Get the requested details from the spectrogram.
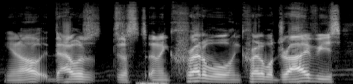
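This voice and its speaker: A man's voice: mid-range voice, moderate pace, bright, forceful tone, clear, resonant tone. A man giving live sim-racing commentary as a motorsport commentator, repeating words for emphasis.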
